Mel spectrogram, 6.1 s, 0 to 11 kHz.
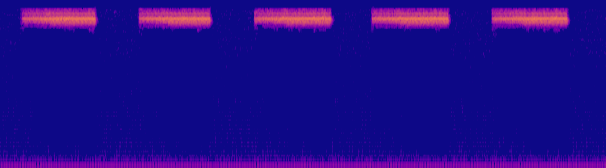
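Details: Song of a pale bell cricket, recorded in 2020 by the National Institute of Biological Resources: five clear, high-pitched ringing bursts, each lasting nearly a second, with short silent gaps between them.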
